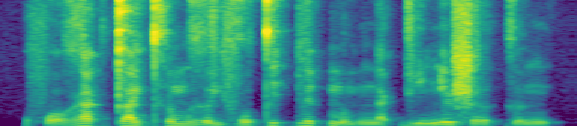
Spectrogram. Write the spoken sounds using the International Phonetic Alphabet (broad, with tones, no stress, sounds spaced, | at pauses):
f ɔ˨˩˨ ɣ a˦˥ k̚ t̪ a˧ j t̪ʰ ə˧ m ɣ ə˨˩˦ j v o˧˥ t̪ i˦˥ t̚ v e˦˥ p̚ m ə˨˩˨ m n a˨˩ k̚ ɣ i˨˩ ɲ ɨ˧ ʂ əː˨˩˦ k ə˨˩ ŋ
